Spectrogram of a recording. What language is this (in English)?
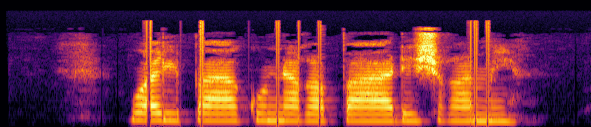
Cajatambo North Lima Quechua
